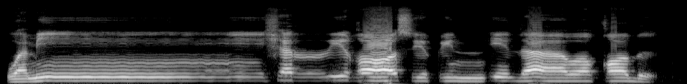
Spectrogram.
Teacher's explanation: Nun ujung lidah bertemu langit-langit bagian tengah. Karena nunnya sukun bertemu dengan syin yang keluar dari tengah lidah naik memantul ke langit-langit. Maka di sini terjadi hukum bacaan ikhfa hakiki. Artinya disamarkan disertai dengung.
